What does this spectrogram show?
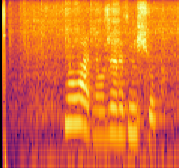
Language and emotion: Russian, neutral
